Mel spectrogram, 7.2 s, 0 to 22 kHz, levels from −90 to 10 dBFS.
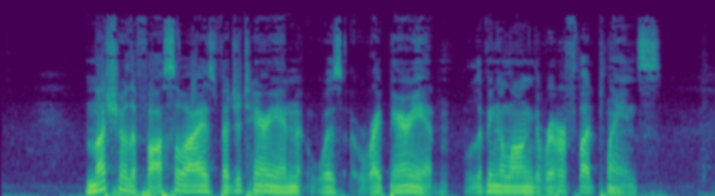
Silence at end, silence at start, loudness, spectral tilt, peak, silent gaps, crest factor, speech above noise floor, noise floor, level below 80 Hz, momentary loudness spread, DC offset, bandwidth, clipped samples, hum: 0.55 s; 0.85 s; -16 LUFS; -6 dB/octave; 0 dBFS; none; 16 dB; 36 dB; -51 dBFS; -30 dBFS; 12 LU; under 0.1%; 15.5 kHz; under 0.1%; none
